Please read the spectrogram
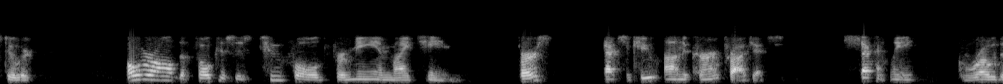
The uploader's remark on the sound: Investor Conference Call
